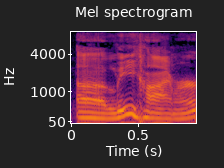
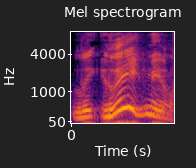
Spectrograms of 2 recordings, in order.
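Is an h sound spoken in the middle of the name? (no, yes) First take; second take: yes; no. First: An h sound is heard in the middle. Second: No h sound is heard in the middle. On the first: The speaker calls it wrong. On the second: The speaker calls it right. "There you go"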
